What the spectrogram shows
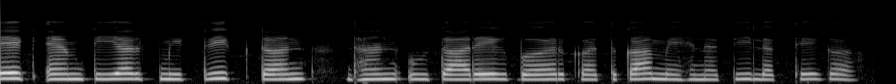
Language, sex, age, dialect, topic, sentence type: Chhattisgarhi, female, 56-60, Northern/Bhandar, agriculture, question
